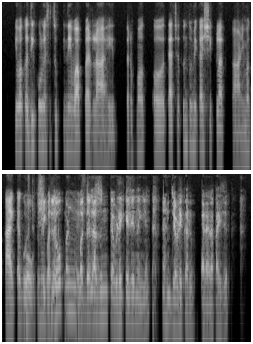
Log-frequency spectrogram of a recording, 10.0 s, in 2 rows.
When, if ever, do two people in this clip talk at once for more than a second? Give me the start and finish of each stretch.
5.4-6.8

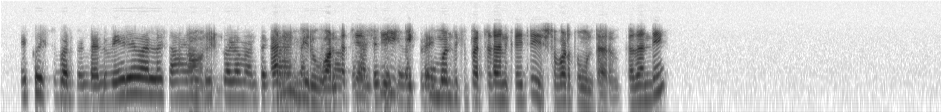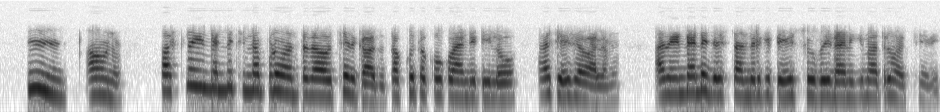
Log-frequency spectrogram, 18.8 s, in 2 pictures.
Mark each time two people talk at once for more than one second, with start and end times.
2.7-4.4

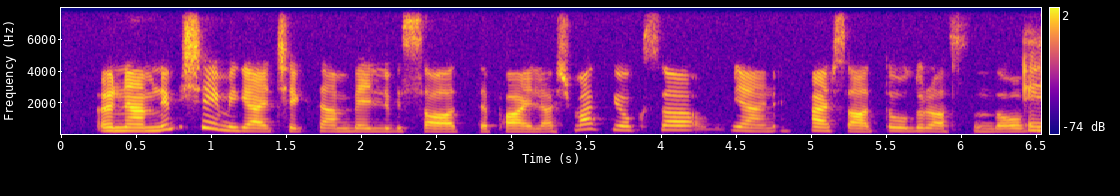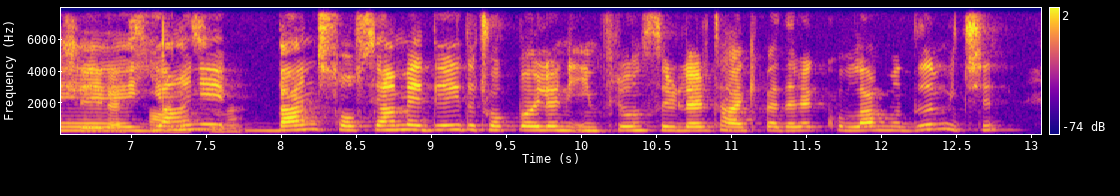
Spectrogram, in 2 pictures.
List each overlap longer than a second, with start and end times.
6.4-7.7

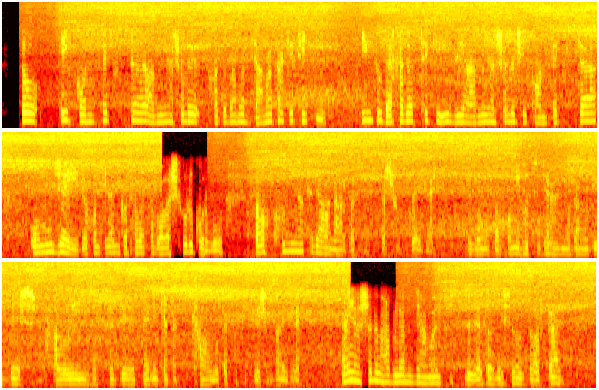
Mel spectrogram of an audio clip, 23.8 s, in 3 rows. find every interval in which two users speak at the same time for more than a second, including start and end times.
none

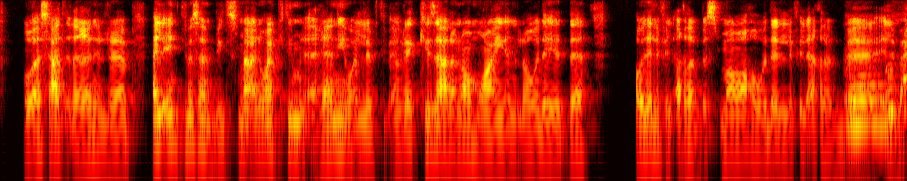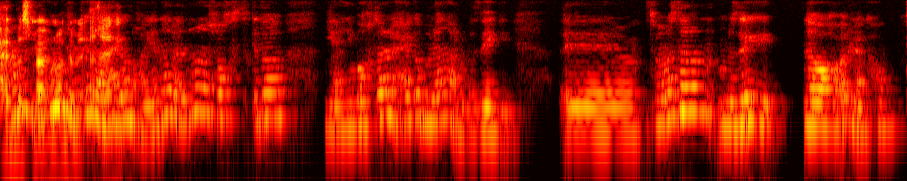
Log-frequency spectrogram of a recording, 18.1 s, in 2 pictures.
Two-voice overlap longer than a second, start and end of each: 8.4-10.3

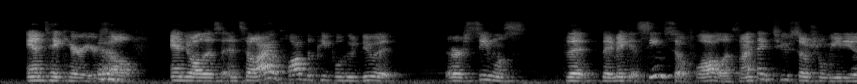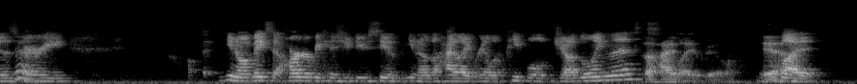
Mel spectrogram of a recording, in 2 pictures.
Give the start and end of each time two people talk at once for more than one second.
none

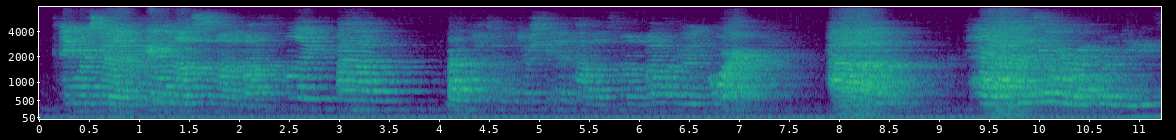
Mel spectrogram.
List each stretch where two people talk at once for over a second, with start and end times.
9.3-10.7

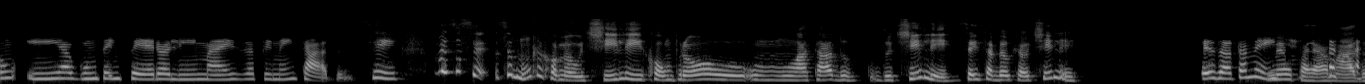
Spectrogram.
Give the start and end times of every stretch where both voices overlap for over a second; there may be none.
none

